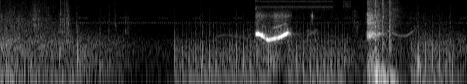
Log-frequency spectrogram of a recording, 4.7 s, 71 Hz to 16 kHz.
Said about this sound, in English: 6 seconds and we get a whistle.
